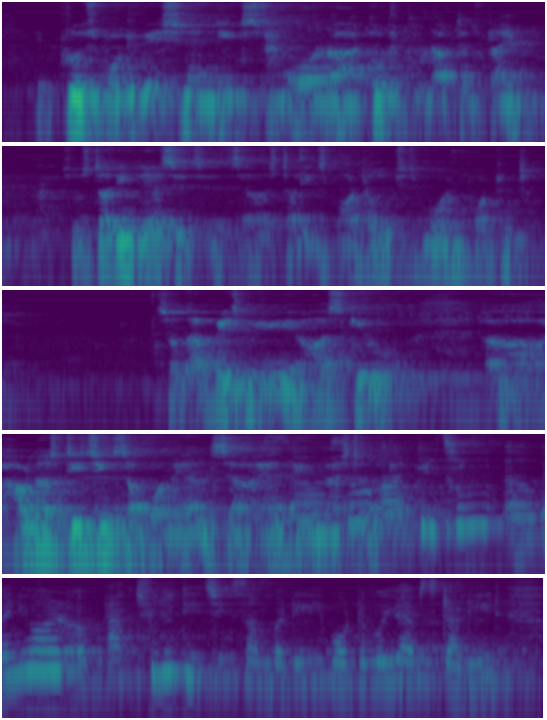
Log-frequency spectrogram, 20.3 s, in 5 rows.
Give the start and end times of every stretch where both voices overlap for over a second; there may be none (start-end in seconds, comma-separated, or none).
13.9-15.4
